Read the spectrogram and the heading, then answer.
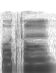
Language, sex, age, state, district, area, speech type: Punjabi, male, 30-45, Punjab, Fatehgarh Sahib, rural, spontaneous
